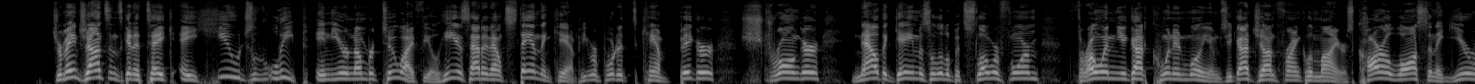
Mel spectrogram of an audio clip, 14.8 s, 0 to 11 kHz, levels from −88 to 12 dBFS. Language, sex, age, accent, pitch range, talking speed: English, male, 40-59, American, 155-215 Hz, 210 wpm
